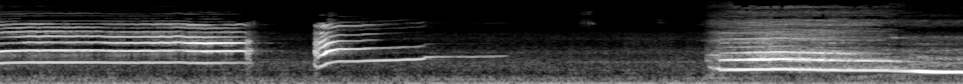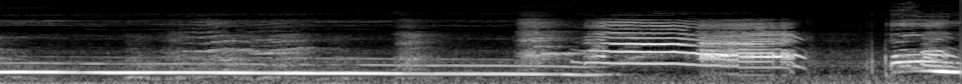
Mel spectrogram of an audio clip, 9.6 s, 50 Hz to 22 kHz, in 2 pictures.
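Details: A 2-week-old male ginger Siberian Husky puppy gives thin, high squealing cries, then a long wavering howl that slowly sinks in pitch.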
